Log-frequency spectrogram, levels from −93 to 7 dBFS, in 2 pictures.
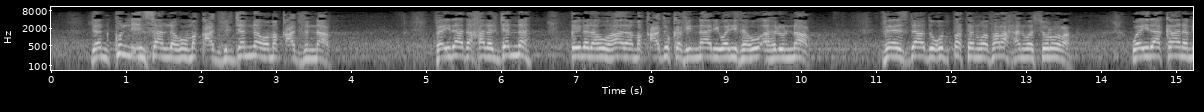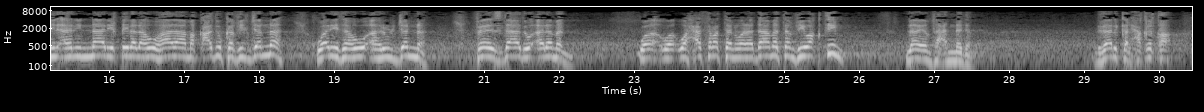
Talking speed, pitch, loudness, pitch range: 100 wpm, 205 Hz, -17 LUFS, 190-215 Hz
